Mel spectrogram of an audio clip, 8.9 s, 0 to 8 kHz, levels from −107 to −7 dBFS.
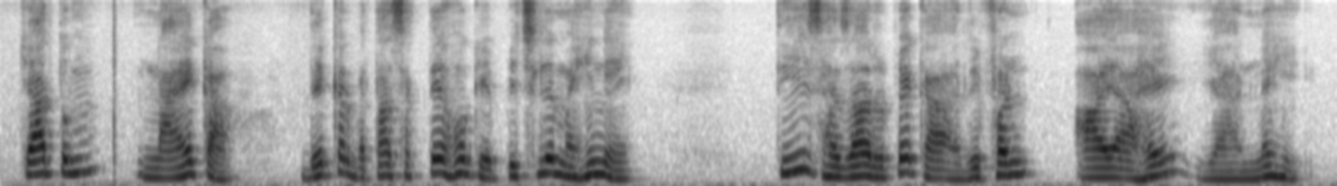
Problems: background sounds at intervals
